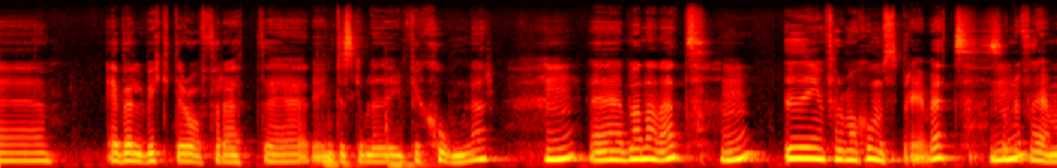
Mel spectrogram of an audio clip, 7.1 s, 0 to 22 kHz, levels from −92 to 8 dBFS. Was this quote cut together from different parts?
yes; 2 cuts; at 2.1 s, 5.2 s

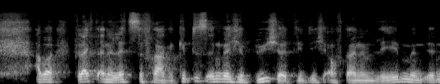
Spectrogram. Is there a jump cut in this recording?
no; 0 cuts

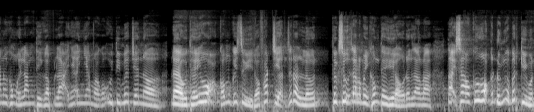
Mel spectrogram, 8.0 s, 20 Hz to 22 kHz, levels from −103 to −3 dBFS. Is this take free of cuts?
no; 2 cuts; at 2.5 s, 4.9 s

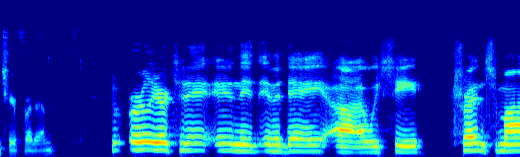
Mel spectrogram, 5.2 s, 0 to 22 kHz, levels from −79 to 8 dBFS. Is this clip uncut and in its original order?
yes; 0 cuts

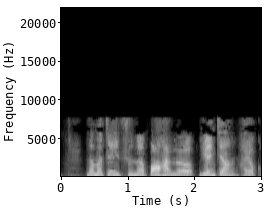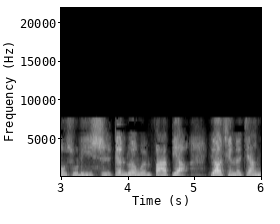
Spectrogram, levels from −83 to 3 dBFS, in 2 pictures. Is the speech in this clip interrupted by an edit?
yes; 1 cut; at 2.0 s

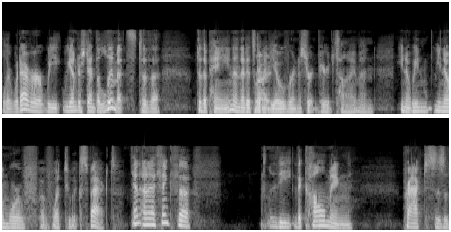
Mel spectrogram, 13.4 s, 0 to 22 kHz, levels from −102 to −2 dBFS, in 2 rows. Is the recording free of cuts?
yes; 0 cuts

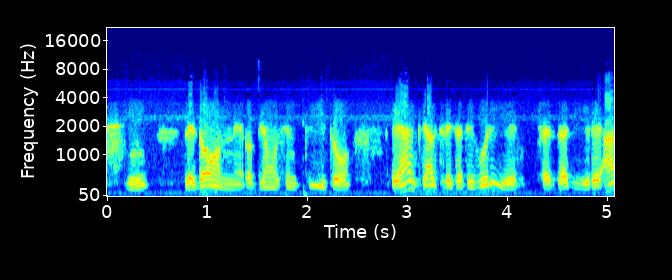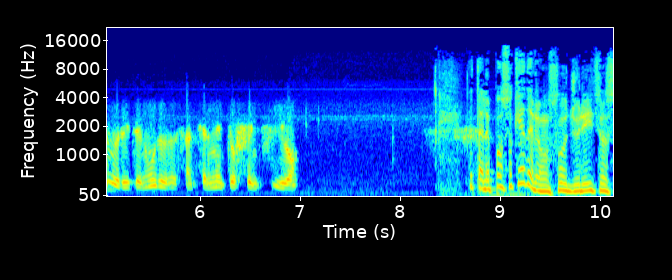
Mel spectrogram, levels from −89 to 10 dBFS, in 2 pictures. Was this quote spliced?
no; 0 cuts

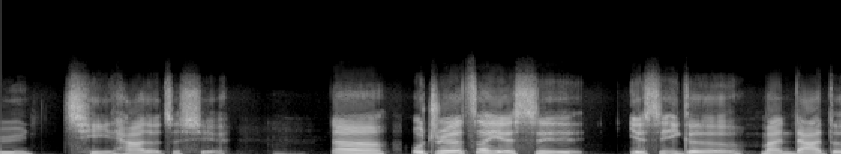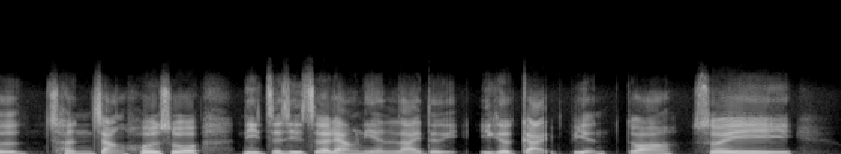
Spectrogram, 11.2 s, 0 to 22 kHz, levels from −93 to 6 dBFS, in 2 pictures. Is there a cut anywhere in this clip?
yes; 3 cuts; at 2.7 s, 8.7 s, 9.7 s

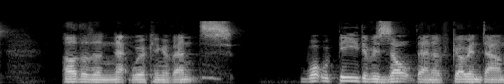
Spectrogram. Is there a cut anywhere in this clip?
no; 0 cuts

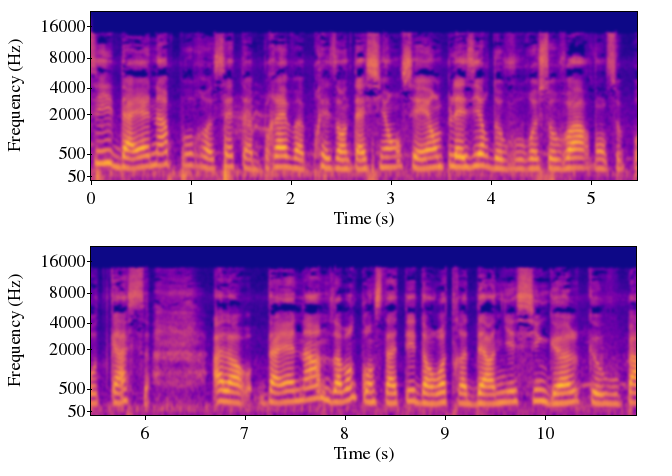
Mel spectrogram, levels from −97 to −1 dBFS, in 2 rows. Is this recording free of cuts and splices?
yes; 0 cuts

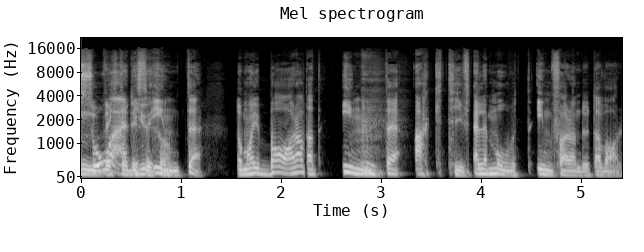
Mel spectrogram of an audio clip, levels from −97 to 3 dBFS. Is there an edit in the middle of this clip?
yes; 2 cuts; at 2.2 s, 3.9 s

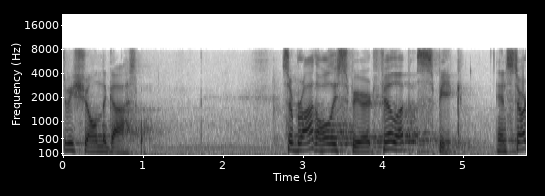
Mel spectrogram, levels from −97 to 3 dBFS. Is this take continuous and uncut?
no; 2 cuts; at 3.1 s, 4.4 s

